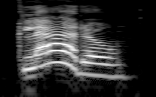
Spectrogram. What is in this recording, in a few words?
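"claro", slow, spanish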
